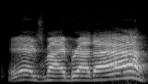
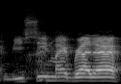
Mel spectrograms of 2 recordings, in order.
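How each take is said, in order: First: Louder, slow, hammed-up call; mock call. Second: Said in the usual way. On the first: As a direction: drag it out like a joke shout. Colonel searching for brother.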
